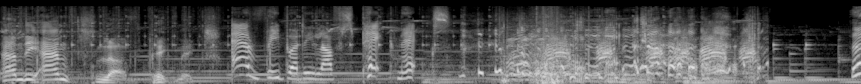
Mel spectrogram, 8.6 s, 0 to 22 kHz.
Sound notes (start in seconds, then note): 4.5 quacking; 4.6 all giggle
